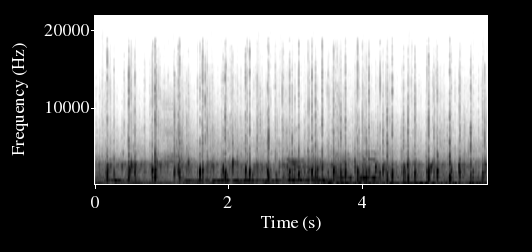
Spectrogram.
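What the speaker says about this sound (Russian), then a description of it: "Зал вновь и вновь взрывался бурными овациями и аплодисментами." Theatre audience giving an ovation after a performance, sustained crowd clapping over a low hum, with some voices and a steady tone mixed in beneath the applause.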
